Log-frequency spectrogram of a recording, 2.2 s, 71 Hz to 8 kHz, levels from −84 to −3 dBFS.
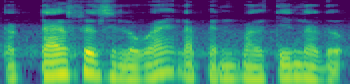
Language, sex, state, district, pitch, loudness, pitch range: Karbi, male, Assam, Karbi Anglong, 100 Hz, -18 LUFS, 95-120 Hz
